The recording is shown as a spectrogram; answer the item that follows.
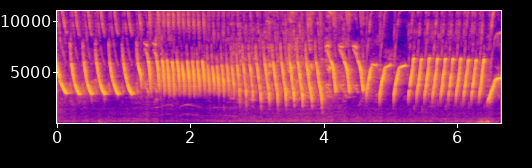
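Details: Canary pouring out 'gacor' song to coax hesitant canaries to sing: steady rapid trills of descending notes, about three per second at first, speeding into dense rolls.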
